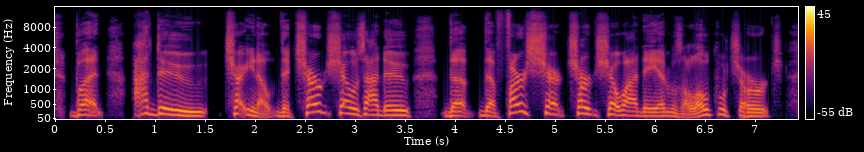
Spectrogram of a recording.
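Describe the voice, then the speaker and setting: An animated man with a Southern US accent talks at a moderate pace on a very clean recording with a silent background, the sound dry and close with no echo. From US South. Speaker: comedian. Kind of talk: podcast storytelling. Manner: preacher-like cadence.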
